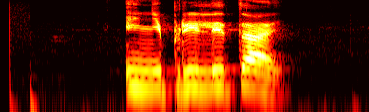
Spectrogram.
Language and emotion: Russian, angry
